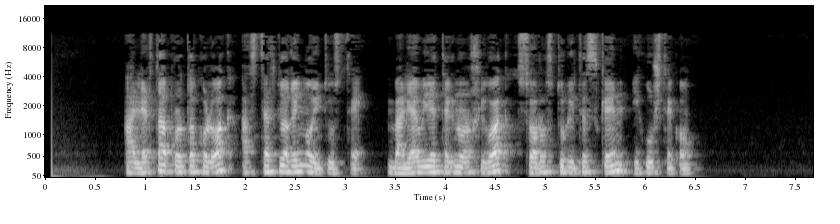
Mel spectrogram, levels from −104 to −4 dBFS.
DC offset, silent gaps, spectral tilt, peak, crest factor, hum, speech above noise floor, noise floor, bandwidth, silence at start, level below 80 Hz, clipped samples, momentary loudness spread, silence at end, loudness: under 0.1%; none; -6 dB/octave; -8 dBFS; 20 dB; none; 55 dB; -80 dBFS; 11.5 kHz; 0.05 s; -60 dBFS; under 0.1%; 9 LU; 1.2 s; -26 LUFS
